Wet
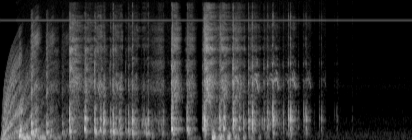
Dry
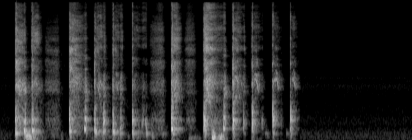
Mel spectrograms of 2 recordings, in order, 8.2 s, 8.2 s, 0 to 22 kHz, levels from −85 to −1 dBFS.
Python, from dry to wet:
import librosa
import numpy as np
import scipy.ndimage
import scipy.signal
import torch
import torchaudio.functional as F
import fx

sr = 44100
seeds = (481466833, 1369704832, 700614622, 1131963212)

y = fx.tape_start_head(x, sr, length_s=0.77)
y = y + 10.0 ** (-48.0 / 20.0) * np.sin(2.0 * np.pi * 12000.0 * np.arange(len(y)) / sr)
y = fx.echo_crushed(y, sr, ms=309, feedback_pct=35, bits=8, wet_db=-8.0)
y = y * 10.0 ** (-1.5 / 20.0)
